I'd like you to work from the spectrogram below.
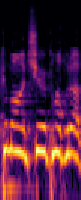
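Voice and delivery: high, pumped-up mock crowd rallying; hammed-up pep rally call; imitated hype man. Hype men working up the crowd.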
